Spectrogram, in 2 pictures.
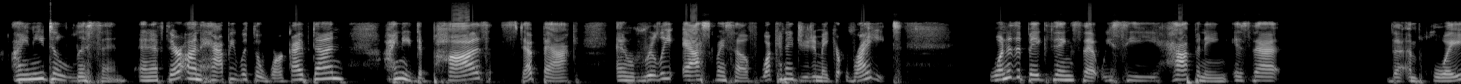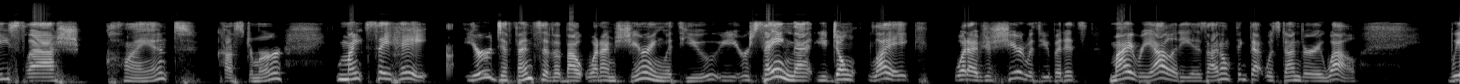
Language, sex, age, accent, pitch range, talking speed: English, female, 30-49, American, 175-245 Hz, 175 wpm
